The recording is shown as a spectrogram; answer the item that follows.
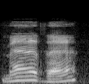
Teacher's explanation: these are two syllables that are both long, because the meme has an aleph and the dal has an aleph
